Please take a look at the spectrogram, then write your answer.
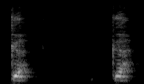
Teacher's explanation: do you feel that your vocal cords are buzzing just a bit when we say G as in the word goat or grass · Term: g sound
